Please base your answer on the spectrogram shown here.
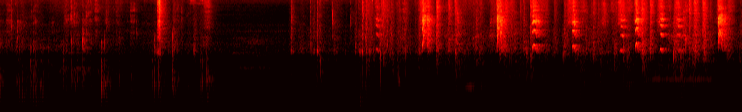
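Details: Three-month-old Jack Russell Terrier puppies playing with their mother indoors: scuffling and thumps, then a run of short high yelps and squeaky whimpers, tonal and clustered, repeating in quick bursts over the final seconds.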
